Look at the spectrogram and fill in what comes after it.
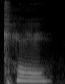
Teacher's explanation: When you make a K sound, you close the gap all the way between the tongue and the roof of your mouth. K. It's a sharp sound.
